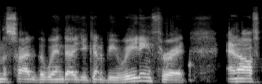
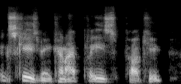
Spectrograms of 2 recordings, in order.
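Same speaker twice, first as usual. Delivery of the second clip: put-on nice British accent; 2 semitones higher than usual. Speaker imagines asking someone something in a Hugh Grant style accent. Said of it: "like Hugh Grant style accent".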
